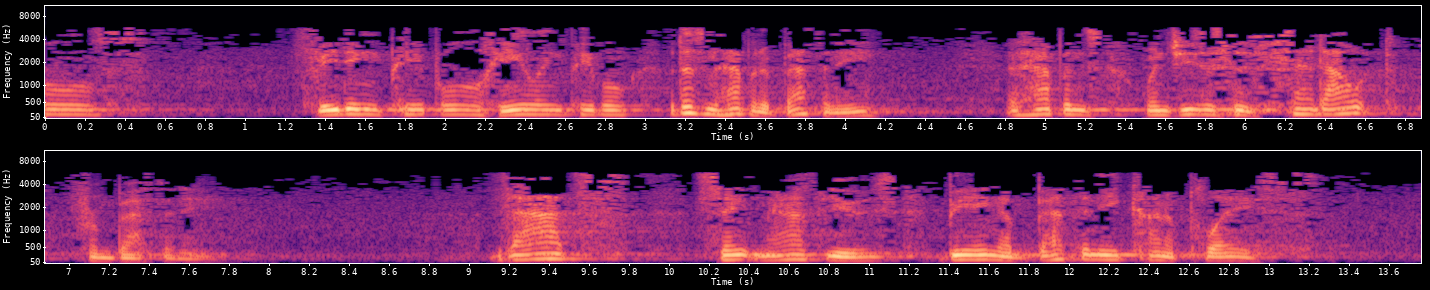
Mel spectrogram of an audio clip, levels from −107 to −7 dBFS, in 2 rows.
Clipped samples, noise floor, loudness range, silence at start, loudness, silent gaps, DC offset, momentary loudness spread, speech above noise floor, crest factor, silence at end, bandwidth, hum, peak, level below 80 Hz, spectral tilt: under 0.1%; -55 dBFS; 7 LU; 0 s; -26 LUFS; none; under 0.1%; 18 LU; 30 dB; 18 dB; 0.5 s; 5.8 kHz; none; -8 dBFS; -70 dBFS; -11 dB/octave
